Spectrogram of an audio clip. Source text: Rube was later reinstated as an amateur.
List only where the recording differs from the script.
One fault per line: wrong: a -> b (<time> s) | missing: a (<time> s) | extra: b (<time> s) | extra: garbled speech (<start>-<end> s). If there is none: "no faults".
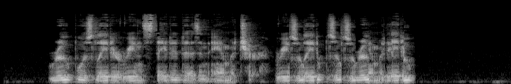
extra: garbled speech (2.7-4.2 s)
